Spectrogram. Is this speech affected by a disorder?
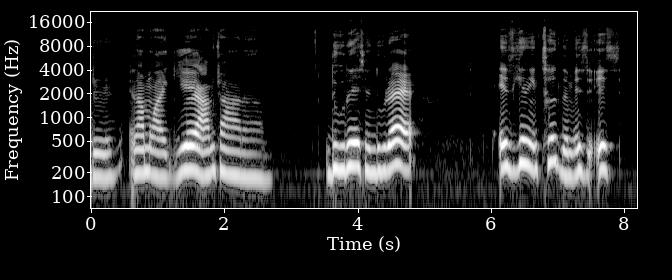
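Yes: cerebral palsy; wheelchair user.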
